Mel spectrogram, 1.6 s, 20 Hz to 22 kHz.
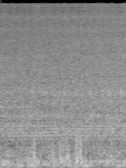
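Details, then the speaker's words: Mercedes 380SL at idle the day after a freon recharge, AC off, then switched on and the compressor engaging: even, settled idle with a steady low rumble and no knocks, misses or squeals; the engine is running healthy. "sounds good right now AC is off down there is let's see see if we can hear this economy fan blowing now I want to hear a click and the air conditioning compressor is on"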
